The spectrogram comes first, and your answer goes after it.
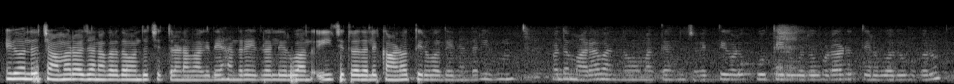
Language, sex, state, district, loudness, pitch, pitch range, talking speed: Kannada, female, Karnataka, Chamarajanagar, -16 LUFS, 220 Hz, 215-235 Hz, 115 wpm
